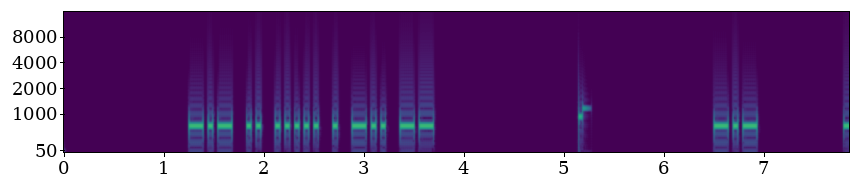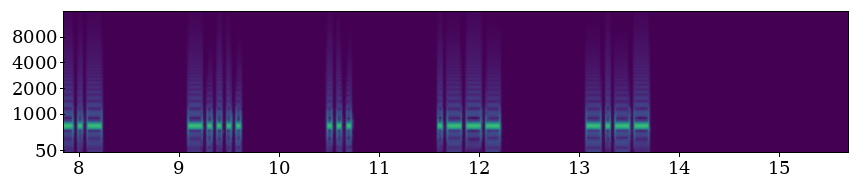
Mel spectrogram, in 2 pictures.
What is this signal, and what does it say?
Morse code, heard as a keyed tone, about 25 wpm, spaced as for 13 wpm, 700 Hz. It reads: KI5EDM KK6SJY
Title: USA Call Signs - 6 Characters - 6x Character Spacing - 25wpm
